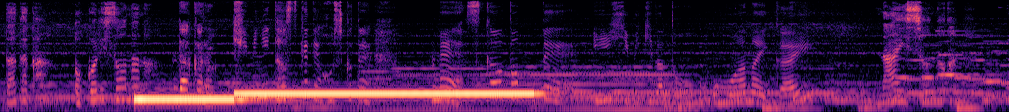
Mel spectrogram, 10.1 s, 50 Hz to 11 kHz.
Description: Two-tone page, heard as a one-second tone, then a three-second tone, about 330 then 480 Hz, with room echo.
